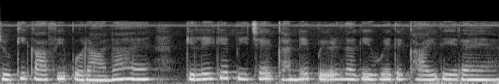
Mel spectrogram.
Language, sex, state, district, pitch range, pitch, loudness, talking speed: Hindi, female, Uttar Pradesh, Hamirpur, 225-245 Hz, 235 Hz, -12 LUFS, 180 wpm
